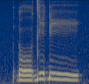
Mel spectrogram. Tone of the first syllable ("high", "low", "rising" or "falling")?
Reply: low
